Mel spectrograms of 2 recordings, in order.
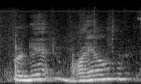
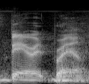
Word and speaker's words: Barrett Brown: Burnett Brown, am I pronouncing that correctly? Not quite, but that's close enough. Correct. Please correct me. It's Barrett Brown.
